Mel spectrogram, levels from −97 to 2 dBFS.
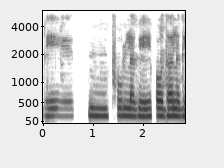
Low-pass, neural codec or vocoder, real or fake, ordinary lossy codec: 5.4 kHz; none; real; none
